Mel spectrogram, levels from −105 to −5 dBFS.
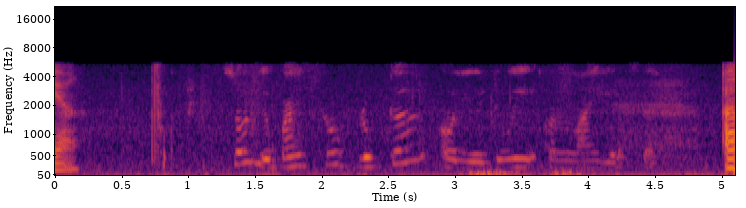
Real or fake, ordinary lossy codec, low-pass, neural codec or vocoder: real; none; 5.4 kHz; none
